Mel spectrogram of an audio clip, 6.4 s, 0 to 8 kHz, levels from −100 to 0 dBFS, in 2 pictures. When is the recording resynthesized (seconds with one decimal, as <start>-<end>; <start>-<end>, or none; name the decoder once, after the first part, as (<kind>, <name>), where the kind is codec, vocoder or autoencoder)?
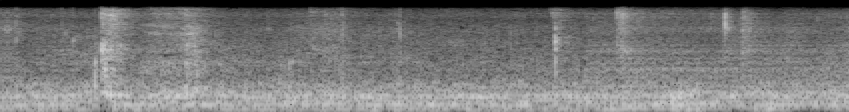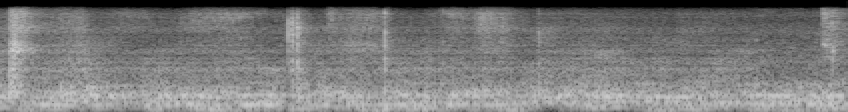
2.2-6.0 (codec, DAC)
